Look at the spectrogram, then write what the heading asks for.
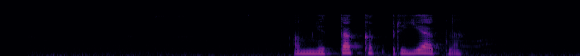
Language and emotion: Russian, angry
